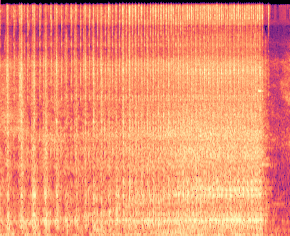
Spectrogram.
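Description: A sewing machine stitching elastic onto palazzo trousers runs in a steady, fast, close mechanical whir with an even rhythm, then stops abruptly near the end.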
